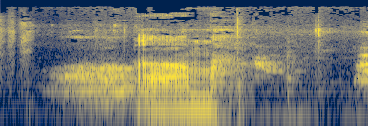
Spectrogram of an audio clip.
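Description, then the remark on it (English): A neighbour's dog a couple of doors down lets out one drawn-out, tonal bark, fairly prominent. Softer scattered noises come before and after it, and no one is speaking. “So, the barking you hear, I have no direct control over. So, a couple of doors down.”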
